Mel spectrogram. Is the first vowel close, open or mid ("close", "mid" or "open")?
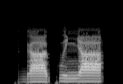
open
